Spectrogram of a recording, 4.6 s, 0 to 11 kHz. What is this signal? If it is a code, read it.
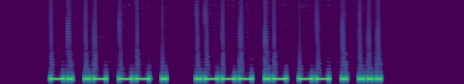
Morse code, heard as a keyed tone, about 28 wpm, 700 Hz. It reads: NAME JAMES
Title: Practice QSO - Exchange 1 - Beginning - 28wpm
